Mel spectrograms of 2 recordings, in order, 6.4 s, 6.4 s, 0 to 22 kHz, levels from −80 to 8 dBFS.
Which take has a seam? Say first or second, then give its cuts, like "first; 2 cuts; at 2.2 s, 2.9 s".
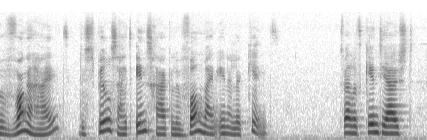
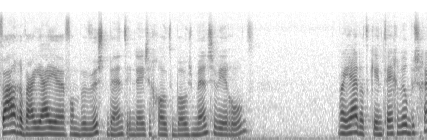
first; 1 cut; at 5.0 s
